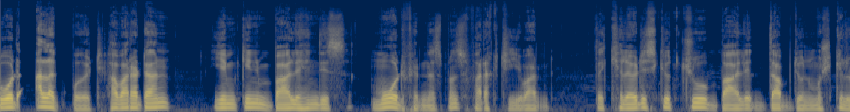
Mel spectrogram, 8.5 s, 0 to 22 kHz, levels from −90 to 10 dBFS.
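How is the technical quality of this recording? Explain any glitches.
No technical glitches can be heard in this recording.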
